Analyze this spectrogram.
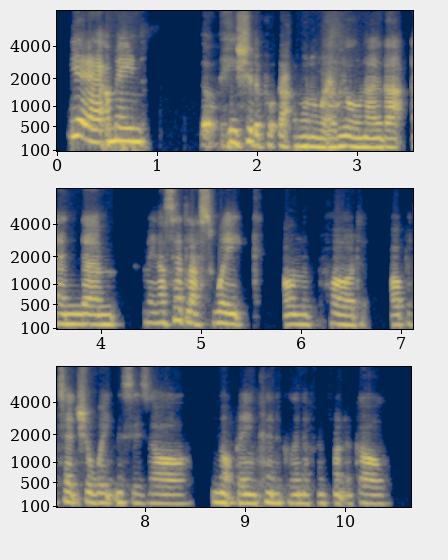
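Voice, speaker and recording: A woman speaks with a very deep, low pitch. Her pace is moderate and her pitch varies in an ordinary way. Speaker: football fan panelist. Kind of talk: casual chat.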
